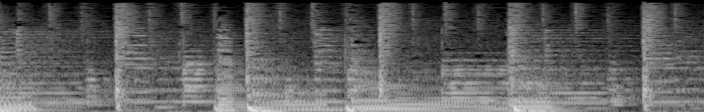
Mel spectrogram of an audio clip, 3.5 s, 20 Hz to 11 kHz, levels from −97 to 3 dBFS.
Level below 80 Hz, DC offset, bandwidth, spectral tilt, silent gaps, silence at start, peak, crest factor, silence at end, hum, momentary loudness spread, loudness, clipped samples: -28 dBFS; under 0.1%; 10.5 kHz; -6 dB/octave; none; 0 s; -4 dBFS; 18 dB; 0 s; none; 8 LU; -23 LUFS; under 0.1%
